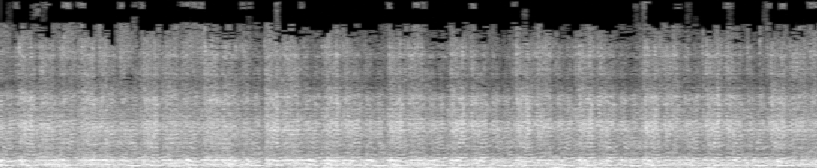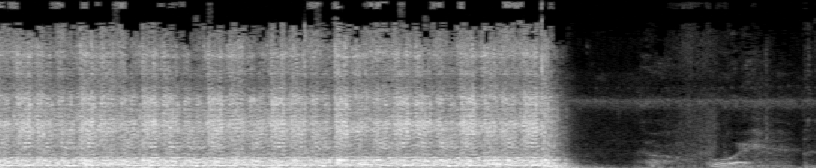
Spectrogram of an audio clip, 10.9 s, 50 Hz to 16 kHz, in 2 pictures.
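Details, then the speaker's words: 1971 International truck cranks fast and evenly for nine seconds with ether, only one plug firing, never catching; low compression and heavy valve-cover blowby, owner suspects worn rings or timing chain jumped a tooth. "we did get one plug to fire there a little okay not good so far more troubleshooting"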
